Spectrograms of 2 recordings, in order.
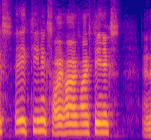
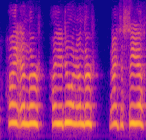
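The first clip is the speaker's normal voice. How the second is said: high sing-song greeting. Pretend.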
